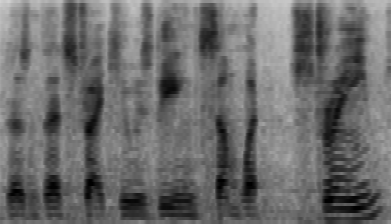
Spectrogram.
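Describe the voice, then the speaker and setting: An actor playing a skeptical, probing investigator in dry, questioning 1940s film noir style. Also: male voice, deep voice, lively intonation, unhurried, bright, forceful tone, heavily acted, rough recording. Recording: old film soundtrack, faint noise.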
